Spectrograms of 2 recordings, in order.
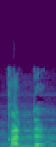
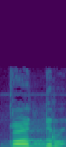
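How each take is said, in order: First: The final r is left out entirely. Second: The final r is sounded with a trill. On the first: The speaker calls it wrong. "Jangan qad" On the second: The speaker calls it right. "ra bunyi"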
